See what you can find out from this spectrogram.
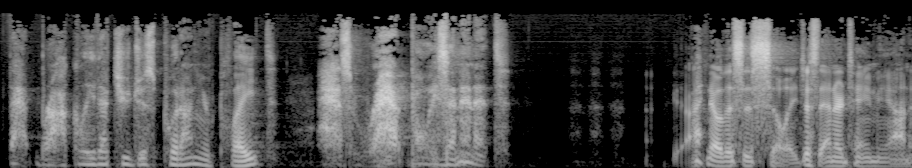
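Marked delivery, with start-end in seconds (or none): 0.1-3.8 secret whisper in the ear; hushed, breathy warning. Retold or imitated. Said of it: "he whispers into your ear".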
